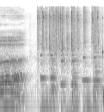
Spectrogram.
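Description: Rapid clicking of computer-keyboard typing over a steady background music track, after a drawn-out wavering voice trails off in the first half second.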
